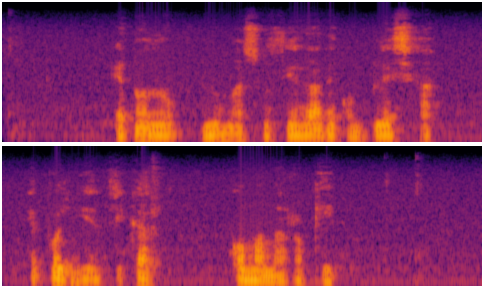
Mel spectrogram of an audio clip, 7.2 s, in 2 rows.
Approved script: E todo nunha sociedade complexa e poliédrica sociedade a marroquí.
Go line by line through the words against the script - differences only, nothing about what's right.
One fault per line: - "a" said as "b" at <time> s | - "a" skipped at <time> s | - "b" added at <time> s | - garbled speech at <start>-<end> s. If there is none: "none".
- "sociedade" said as "como" at 5.3 s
